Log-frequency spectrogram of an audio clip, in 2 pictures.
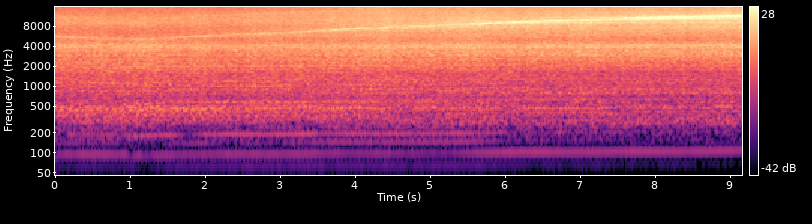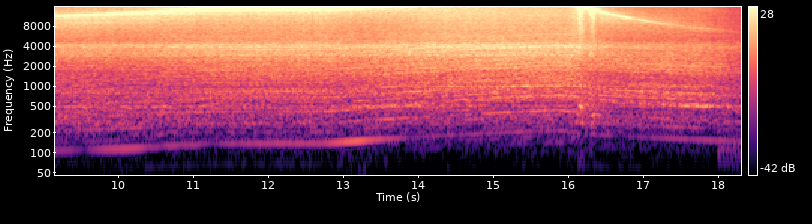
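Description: A twin-turbo 12V Cummins diesel pulling truck roars at full load on a dyno, a loud, sustained drone with a rising turbo whistle that climbs steadily before cutting off sharply near the end.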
